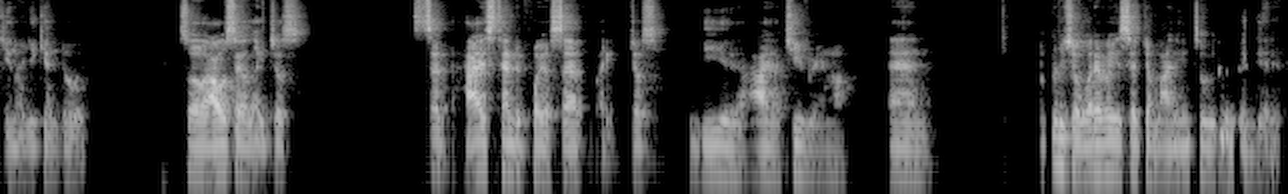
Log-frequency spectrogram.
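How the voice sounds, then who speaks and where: Laid-back young man from Sudan, low voice. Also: poor audio. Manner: relaxed, frequent "like" and "bro". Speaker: guest, cloud computing worker. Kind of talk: casual interview answers.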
